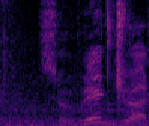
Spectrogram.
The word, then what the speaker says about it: Saridra: Saridra, that's how you say it.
